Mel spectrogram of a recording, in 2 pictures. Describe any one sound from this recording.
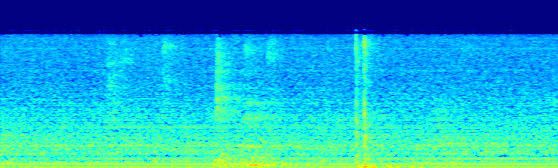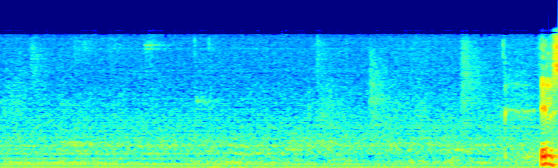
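An elderly man speaks calmly and quietly through a microphone.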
